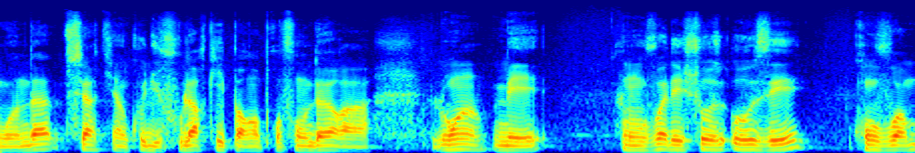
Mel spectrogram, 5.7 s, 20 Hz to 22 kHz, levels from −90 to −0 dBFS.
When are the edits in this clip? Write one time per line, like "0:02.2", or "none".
none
